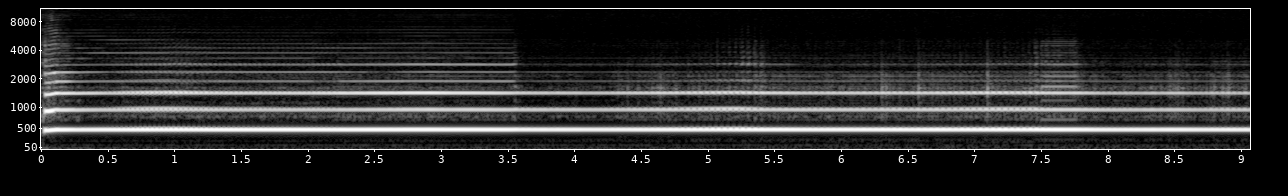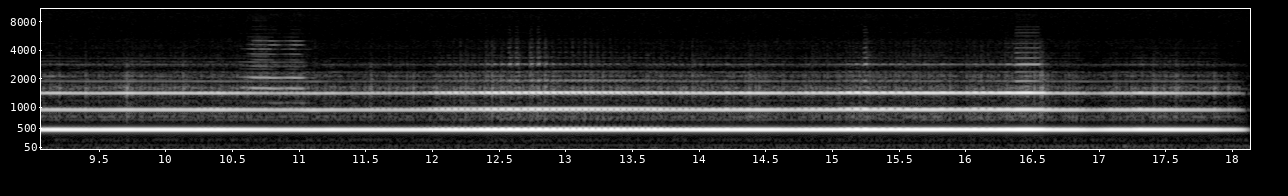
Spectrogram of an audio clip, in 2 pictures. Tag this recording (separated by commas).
Musical instrument, Music, Wind instrument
